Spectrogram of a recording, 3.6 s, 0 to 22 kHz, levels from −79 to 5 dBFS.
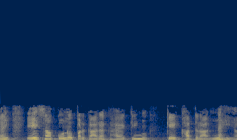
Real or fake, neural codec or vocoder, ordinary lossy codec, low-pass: real; none; none; 5.4 kHz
